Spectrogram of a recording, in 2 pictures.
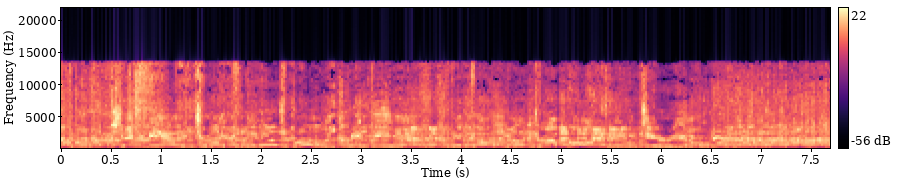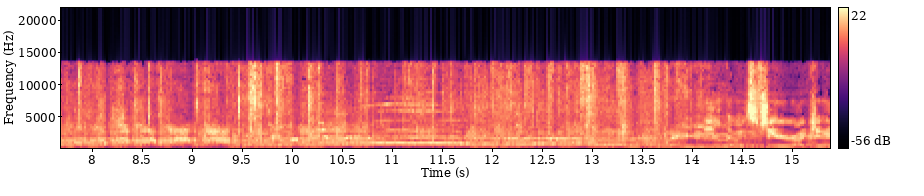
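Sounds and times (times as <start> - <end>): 
laughter: 0.0 - 14.5
large crowd cheering loudly: 0.0 - 14.6.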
